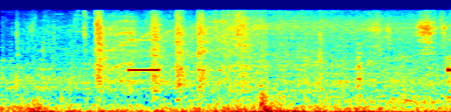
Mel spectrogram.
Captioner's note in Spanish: revoluciones del motor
